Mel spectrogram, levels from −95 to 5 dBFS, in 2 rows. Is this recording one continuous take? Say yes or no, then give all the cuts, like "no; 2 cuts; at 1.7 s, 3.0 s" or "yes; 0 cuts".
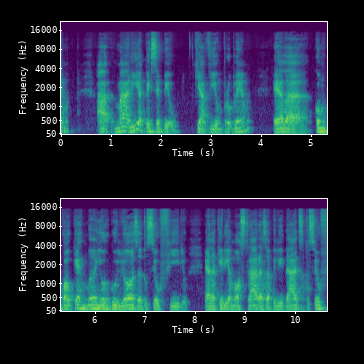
yes; 0 cuts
